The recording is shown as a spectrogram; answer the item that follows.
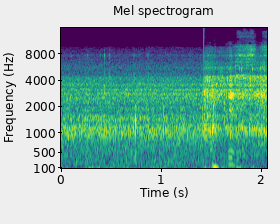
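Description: River water flowing and lapping around a person wading chest-deep in the current, a steady rushing hiss, with a soft low bump about one and a half seconds in.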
